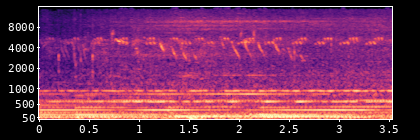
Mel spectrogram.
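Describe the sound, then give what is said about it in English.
Birds chirping beside flowing water: many quick high chirps and tweets sound over a steady, full rushing wash of water that continues throughout. “Hear the birds chirping? That's how life is. You hear the water. Isn't it beautiful?”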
